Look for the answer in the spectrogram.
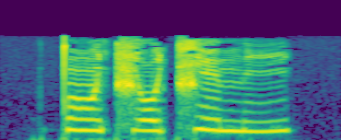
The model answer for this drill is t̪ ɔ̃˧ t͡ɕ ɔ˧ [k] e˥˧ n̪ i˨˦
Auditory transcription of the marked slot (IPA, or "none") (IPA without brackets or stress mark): t͡ɕ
